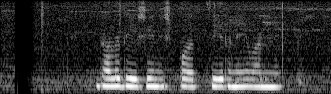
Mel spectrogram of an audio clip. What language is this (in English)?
Sinhala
